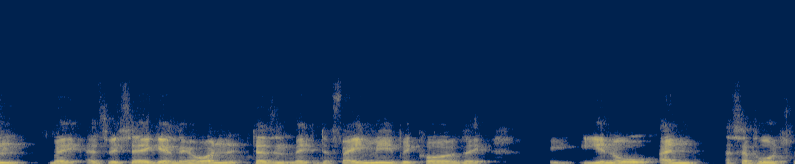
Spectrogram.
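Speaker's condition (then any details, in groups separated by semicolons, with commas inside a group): Cerebral palsy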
